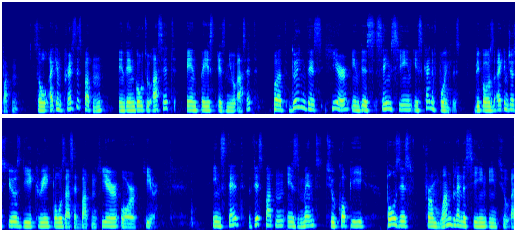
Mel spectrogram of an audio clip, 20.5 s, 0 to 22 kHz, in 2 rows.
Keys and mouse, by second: 1.3 click, 2.8-5.1 drag, 13.0-13.8 drag.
